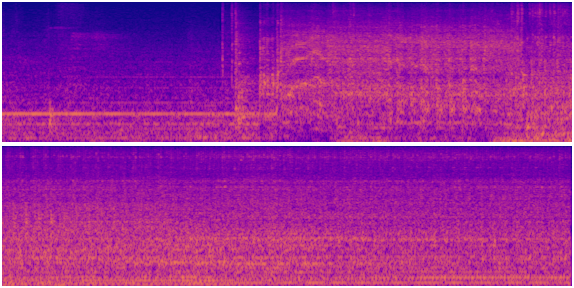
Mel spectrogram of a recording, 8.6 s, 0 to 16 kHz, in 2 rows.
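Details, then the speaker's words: 2005 Chevy Equinox 3.4L with a no-start, the main relay not powering the injectors, and the injector power feed jumpered: it cranks briefly, catches about two seconds in, and settles into a steady, even idle with no misses. "can you see if this thing runs with my full jumpered in here it should if it starts just shut it right back off"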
